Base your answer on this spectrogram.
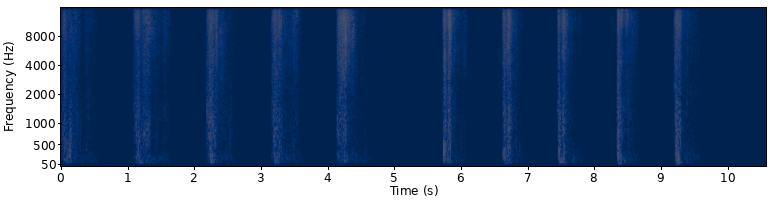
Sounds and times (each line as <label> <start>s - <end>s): Footsteps sequence on Frozen Grass 0.0s - 3.6s
Footsteps sequence on Frozen Grass 4.2s - 4.7s
Footsteps sequence on Frozen Grass 5.8s - 7.8s
Footsteps sequence on Frozen Grass 8.4s - 9.6s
